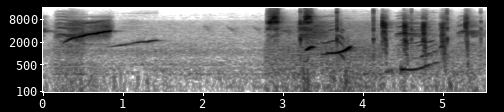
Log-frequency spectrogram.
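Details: Indian ringneck parrot vocalizing: a high rising whistled note, then a softer upward slide, then a run of sharp squawky bursts and curved whistled inflections with brief gaps.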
